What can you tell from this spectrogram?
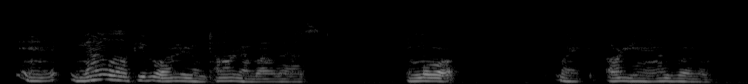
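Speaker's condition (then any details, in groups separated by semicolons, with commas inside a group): Myasthenia gravis; tongue intermittently weak, harder to move during recording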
